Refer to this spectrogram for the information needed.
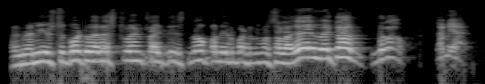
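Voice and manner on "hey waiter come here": put-on hot-tempered old man's voice. Telling how his hot-tempered father acted in restaurants, the speaker acts him out, mock-angry, as C N Chari. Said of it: "was a hot-tempered, angry young man".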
